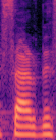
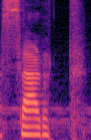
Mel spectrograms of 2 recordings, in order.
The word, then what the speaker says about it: Sardis: Entonces, como les decía, en la historia Sardis se escribe o se la busca como Sardes, ¿no? Y actualmente se lee Sardes también, pero también hay una como abreviación y se llama Sart.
